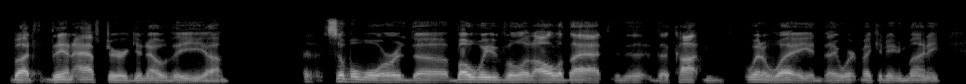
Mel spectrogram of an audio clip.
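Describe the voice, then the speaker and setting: A man with a Southern US accent speaks at a fairly low pitch and moderate pace. His intonation is monotone and flat, and the sound is dry and close with no echo. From US South, western North Carolina. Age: 70s. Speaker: church member telling his life story. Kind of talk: personal talk to congregation. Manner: halting, many fillers.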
